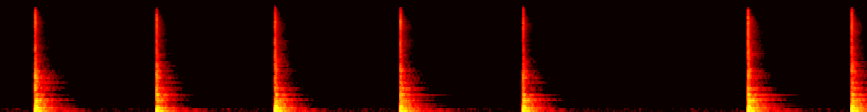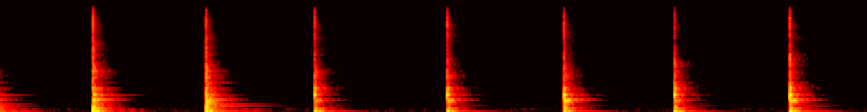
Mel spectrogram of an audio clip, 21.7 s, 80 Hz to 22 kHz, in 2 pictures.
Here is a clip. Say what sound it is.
Kitchen Sink Hit 02
This recording is from a range of SFX I recorded for a piece of music I composed using only stuff that I found in my kitchen.
Recorded using a Roland R-26 portable recorder.
Foley, Cooking, House, Indoors, Kitchen, Percussion, Household, Home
